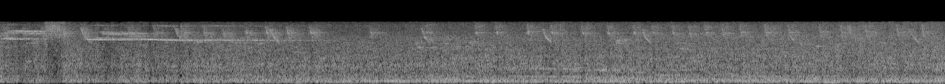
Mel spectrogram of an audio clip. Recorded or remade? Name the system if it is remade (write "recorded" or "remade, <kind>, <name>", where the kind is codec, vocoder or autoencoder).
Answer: recorded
